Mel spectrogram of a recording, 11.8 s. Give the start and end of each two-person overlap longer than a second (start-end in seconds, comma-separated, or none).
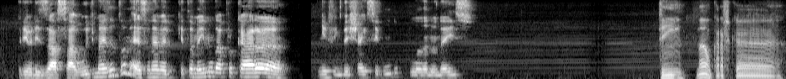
none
